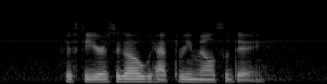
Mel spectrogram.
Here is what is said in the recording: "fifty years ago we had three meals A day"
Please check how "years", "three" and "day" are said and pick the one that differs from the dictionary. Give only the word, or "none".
none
